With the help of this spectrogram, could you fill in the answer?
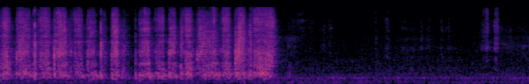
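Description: A folded piece of sandpaper held in the fingertips is rubbed quickly back and forth over a square stretched canvas board with a thick, rough, light-blue and white acrylic texture layer, lying flat on a dark table. A bright, gritty rasping rises and falls with each stroke for under three seconds, then stops, leaving near silence with one faint brush of sound just before the end.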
